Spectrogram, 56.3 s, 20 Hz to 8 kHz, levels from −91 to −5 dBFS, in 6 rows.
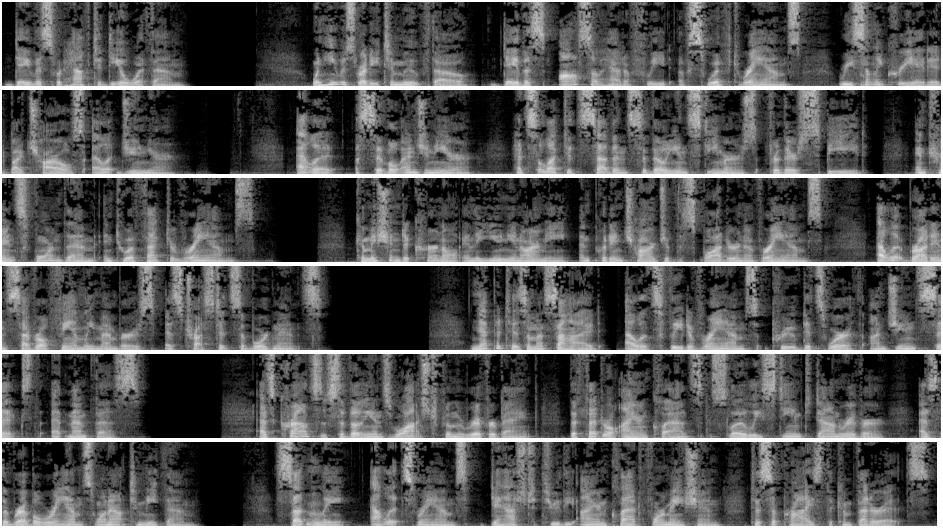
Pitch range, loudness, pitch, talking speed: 75-115 Hz, -23 LUFS, 95 Hz, 130 wpm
